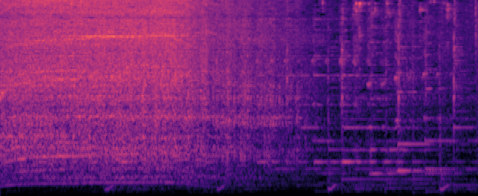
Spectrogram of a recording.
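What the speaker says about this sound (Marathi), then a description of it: "मी आता याला वाटून घेते." A kitchen mixer grinder blitzes a papaya and chikoo mixture with a loud, steady whirring roar that fades and loosens over about four seconds, leaving a softer, uneven churn with clinks as the blades slow.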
